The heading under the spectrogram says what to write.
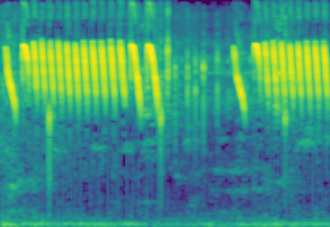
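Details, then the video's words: Cigun bird song meant for tutoring other birds: long fast trains of shrill descending whistles, repeated about four per second, broken by a brief pause before another rapid burst. "cigun nembak nembak cocok buat masteran"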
